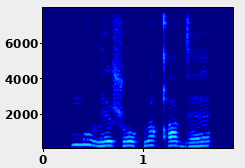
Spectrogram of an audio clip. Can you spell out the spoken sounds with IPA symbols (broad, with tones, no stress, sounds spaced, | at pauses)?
m u˥˨ l e˥˨ ʂ o˥˨ ʔ ɯ˥˨ qʼ ɯ˥˨ ɡ ɛ˦˥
